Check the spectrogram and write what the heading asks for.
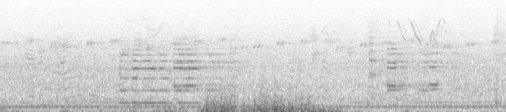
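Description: Outdoor ambience with two stretches of steady pitched tones, each with several overtones, about a second and a half in and again about five seconds in. Between them a louder low rumble runs for nearly two seconds. Faint high chirps sound throughout.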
